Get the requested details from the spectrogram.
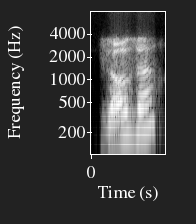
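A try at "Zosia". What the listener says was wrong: Zosha. It's Zosha. Yeah, that's why it makes a sh sound.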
